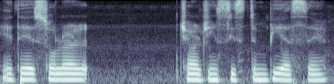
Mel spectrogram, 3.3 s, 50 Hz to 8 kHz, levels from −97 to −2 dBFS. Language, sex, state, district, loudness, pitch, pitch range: Nagamese, female, Nagaland, Dimapur, -12 LUFS, 160 Hz, 150-165 Hz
